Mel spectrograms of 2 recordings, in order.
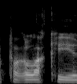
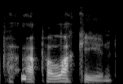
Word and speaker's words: Appalachian: 2000 people attempt to walk the opalak and Trail every year yeah Andy say it right Appalachian yeah typ in the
